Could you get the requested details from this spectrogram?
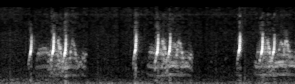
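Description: A common quail gives its liquid three-note 'wet-my-lips' phrase, one sharp note then two quick ones, repeated about once a second over a faint low hum.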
